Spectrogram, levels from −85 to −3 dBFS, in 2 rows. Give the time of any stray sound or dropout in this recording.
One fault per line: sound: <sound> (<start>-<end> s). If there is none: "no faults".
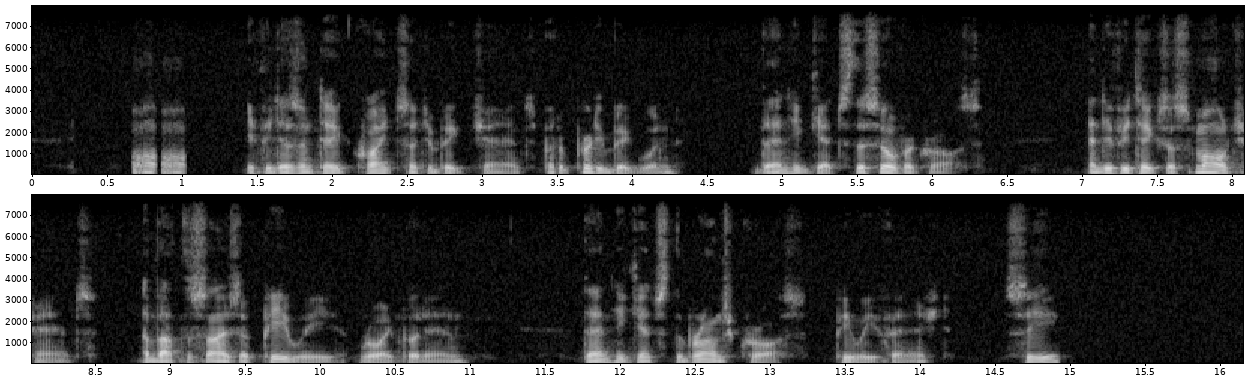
sound: laugh (0.7-1.0 s)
